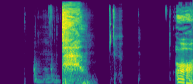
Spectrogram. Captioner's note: loud sigh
